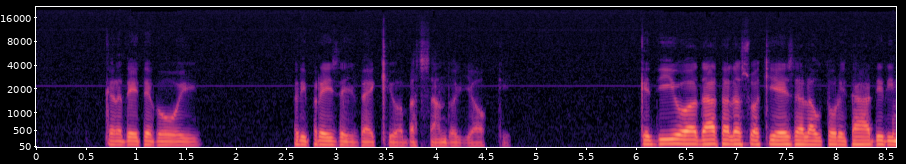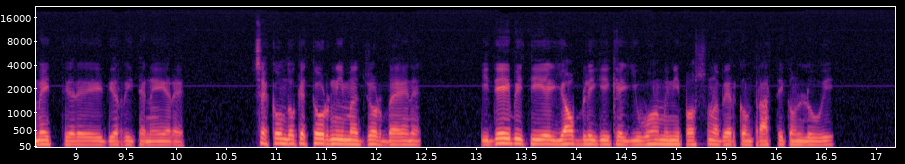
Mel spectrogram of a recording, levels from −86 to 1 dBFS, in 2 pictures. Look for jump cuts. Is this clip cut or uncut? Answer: uncut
